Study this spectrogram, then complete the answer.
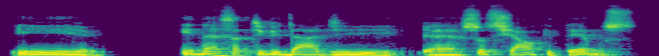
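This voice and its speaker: This man has a very deep, low voice. He speaks at a very slow pace. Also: ordinary pitch variation. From Brazil, Rio Claro, São Paulo state. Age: 60s. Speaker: trade union leader. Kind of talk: interview.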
